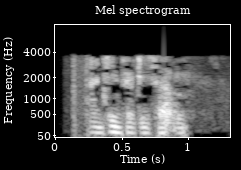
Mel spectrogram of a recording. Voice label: Police Dispatch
